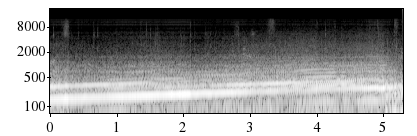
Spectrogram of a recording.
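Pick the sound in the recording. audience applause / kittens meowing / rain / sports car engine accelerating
sports car engine accelerating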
